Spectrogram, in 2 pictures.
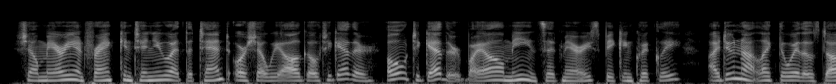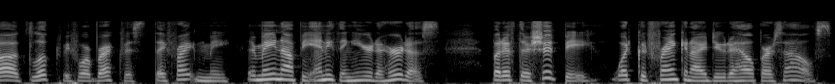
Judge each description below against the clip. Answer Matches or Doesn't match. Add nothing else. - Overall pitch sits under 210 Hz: Matches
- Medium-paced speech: Doesn't match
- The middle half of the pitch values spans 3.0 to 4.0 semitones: Matches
